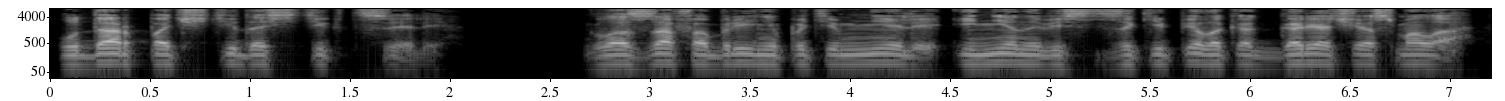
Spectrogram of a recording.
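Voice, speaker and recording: A man giving scripted audiobook narration in a steady storytelling manner. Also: lowish voice, normal speed, no room sound, clean studio sound.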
